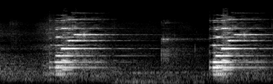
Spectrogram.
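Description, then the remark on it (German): Glasses clink together as the two team leaders toast: two bright ringing chimes about a second and a half apart, each with a lingering shimmer, plus a soft tap in between. No talking. “Ihr dürft auch gerne noch zusammen anstoßen, wenn ihr möchtet.”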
